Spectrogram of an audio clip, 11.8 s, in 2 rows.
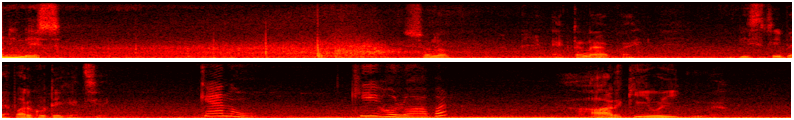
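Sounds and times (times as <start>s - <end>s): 
car speeding along in the evening: 0.0s - 4.9s
speech: 0.2s - 0.6s, 3.1s - 3.5s, 4.1s - 4.9s, 5.5s - 6.8s, 7.4s - 8.0s, 8.6s - 9.4s, 10.3s - 11.4s.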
